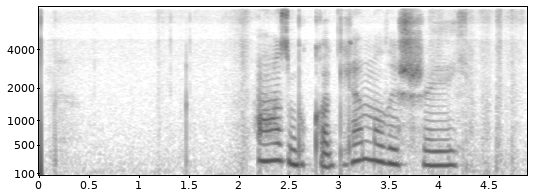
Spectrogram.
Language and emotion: Russian, sad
